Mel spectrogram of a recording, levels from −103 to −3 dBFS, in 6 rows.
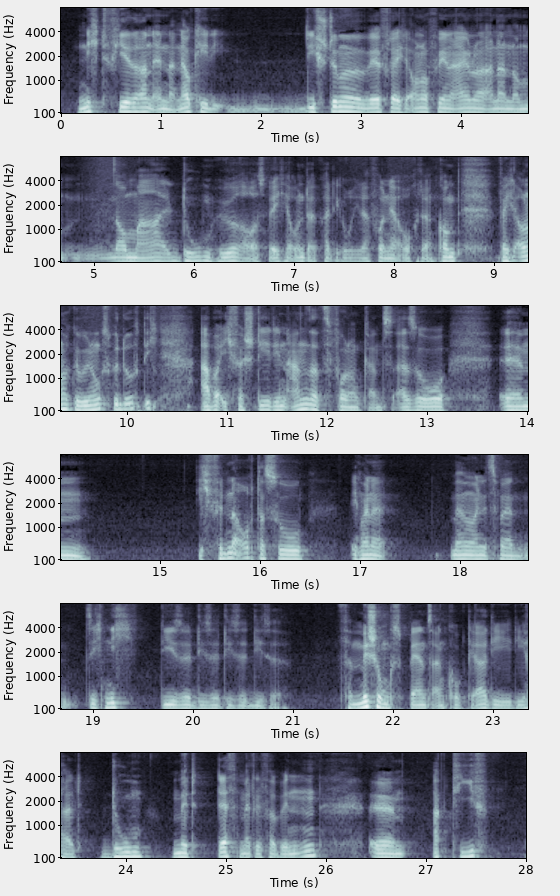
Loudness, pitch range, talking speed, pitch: -22 LUFS, 105-120 Hz, 155 wpm, 110 Hz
